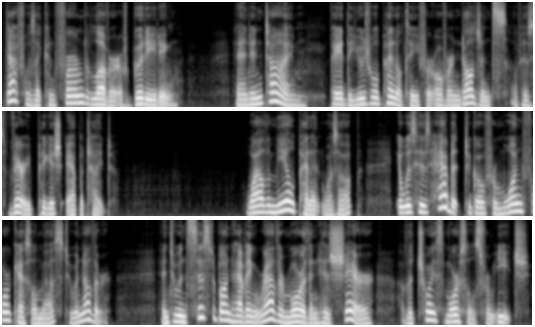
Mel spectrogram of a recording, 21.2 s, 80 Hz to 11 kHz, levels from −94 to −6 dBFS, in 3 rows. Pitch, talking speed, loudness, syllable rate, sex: 180 Hz, 165 wpm, -17 LUFS, 5.2 syllables/s, female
